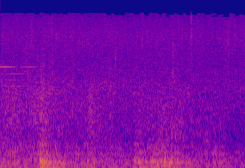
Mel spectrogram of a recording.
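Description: Thunderstorm sound effect: steady rain with rolling thunder, a rumble swelling about half a second in.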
